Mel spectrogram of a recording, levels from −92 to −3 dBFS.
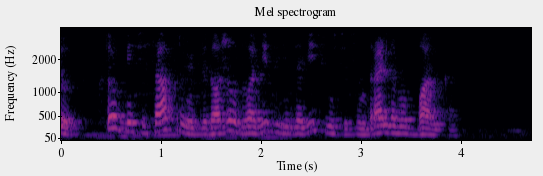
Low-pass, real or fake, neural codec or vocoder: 3.6 kHz; real; none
